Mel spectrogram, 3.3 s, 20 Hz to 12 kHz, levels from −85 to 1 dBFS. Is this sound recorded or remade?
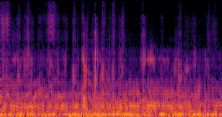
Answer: remade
